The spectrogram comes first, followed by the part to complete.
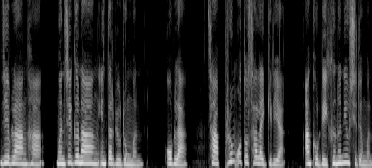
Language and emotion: Bodo, sad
